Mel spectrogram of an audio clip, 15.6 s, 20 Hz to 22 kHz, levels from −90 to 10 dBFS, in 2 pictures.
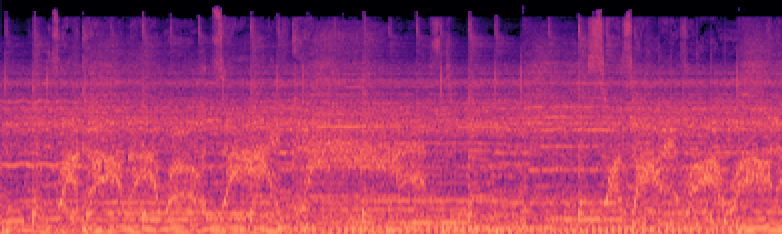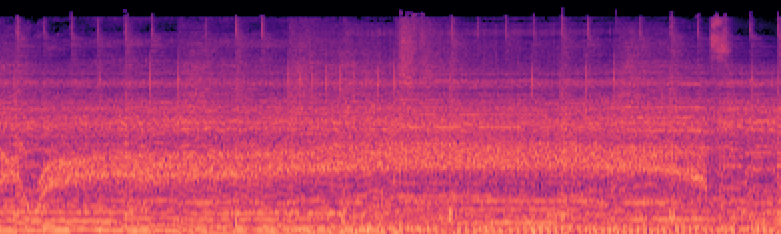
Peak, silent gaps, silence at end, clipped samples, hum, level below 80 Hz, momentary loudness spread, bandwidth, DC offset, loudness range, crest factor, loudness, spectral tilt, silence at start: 0 dBFS; none; 0 s; under 0.1%; none; -22 dBFS; 2 LU; 17.5 kHz; 0.4%; 1 LU; 12 dB; -12 LUFS; -4.5 dB/octave; 0 s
